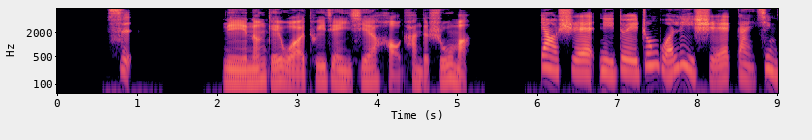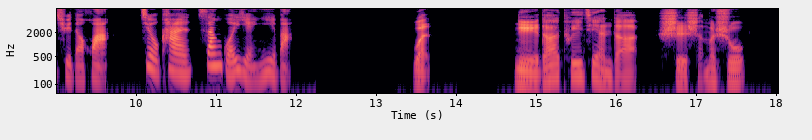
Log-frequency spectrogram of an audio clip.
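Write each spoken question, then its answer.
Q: 问,女的推荐的是什么书?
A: 《三国演义》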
